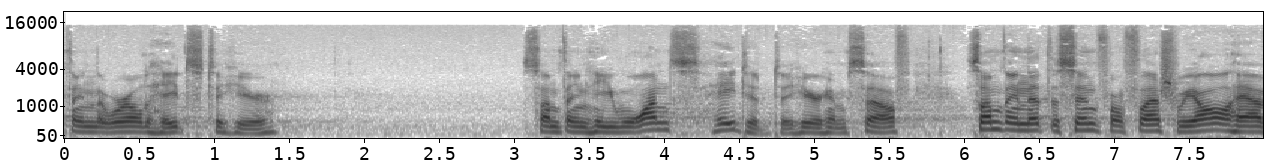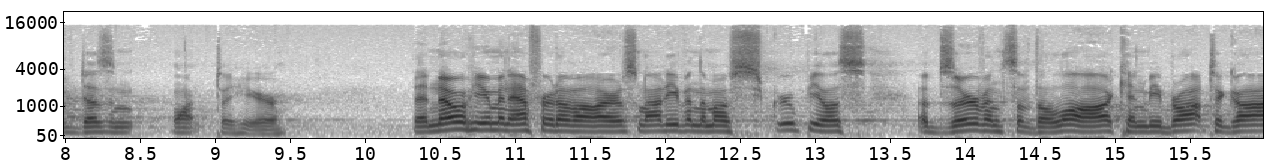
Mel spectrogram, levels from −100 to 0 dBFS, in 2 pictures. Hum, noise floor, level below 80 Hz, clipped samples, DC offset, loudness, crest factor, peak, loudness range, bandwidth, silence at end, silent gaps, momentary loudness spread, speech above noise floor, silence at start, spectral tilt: none; -56 dBFS; -66 dBFS; under 0.1%; under 0.1%; -24 LUFS; 22 dB; -2 dBFS; 7 LU; 15.5 kHz; 0 s; none; 13 LU; 33 dB; 0 s; -3.5 dB/octave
